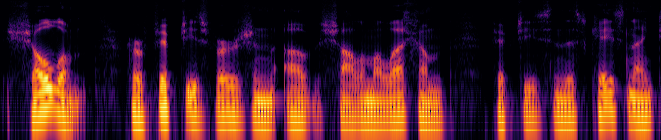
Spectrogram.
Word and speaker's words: Sholem: In fact, even on the single, it says S-H-O-L-E-M, pronounced Shalom, Eartha Kitt.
